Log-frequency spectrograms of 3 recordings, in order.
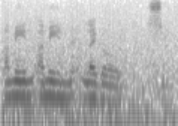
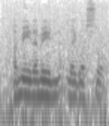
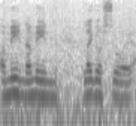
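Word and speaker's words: amin, lego so (ἀμὴν λέγω σοι): When Jesus says, amin, lego si. And I know some of you that know the Greek language say that would understand that I'm mispronouncing it. It should be, amin, lego so.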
